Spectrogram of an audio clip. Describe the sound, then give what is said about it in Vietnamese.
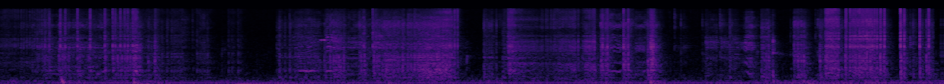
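Hammock rope creaking as it tightens against the trunk of a chinaberry tree on a hot midday: a continuous rasping, scraping creak that runs the whole way through, with a few brief dips in loudness. “cái âm thanh cái dây võng nó xiết vào gốc cây nó cũng y như thế này vậy”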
